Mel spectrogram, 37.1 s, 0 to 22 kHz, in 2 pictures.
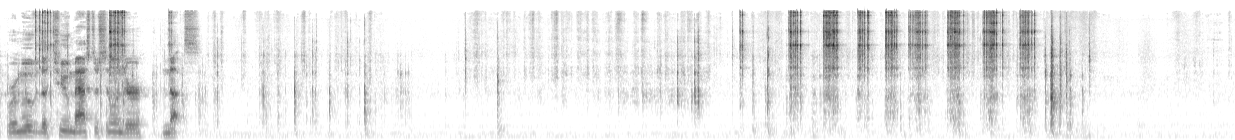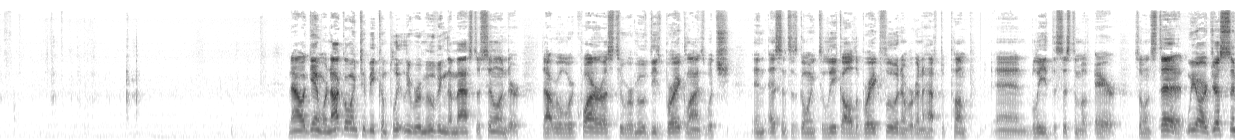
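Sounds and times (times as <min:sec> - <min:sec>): ratchet wrench clicking: 0:00.4 - 0:02.7, 0:11.0 - 0:15.7.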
